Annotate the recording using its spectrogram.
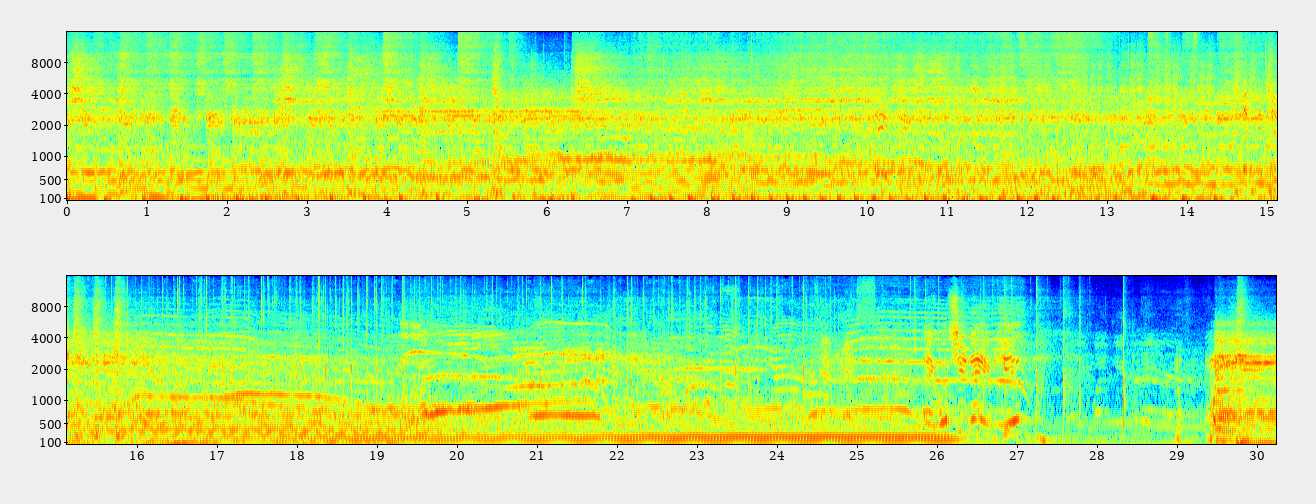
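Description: Live rock band playing drums, electric guitar and bass, with fast drumming for the first half. The band then holds one long low chord while voices shout and cheer over it. The music drops out about four seconds before the end, and the band comes back in with one loud hit near the end.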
